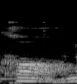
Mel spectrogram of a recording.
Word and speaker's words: car: Chữ cuối cùng các bạn đọc là car, nó nghe hơi giống như âm o, nó một nửa là o một nửa là a, nó nằm giữa nhau đấy các bạn.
